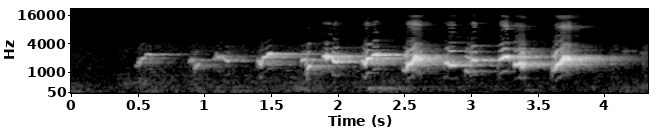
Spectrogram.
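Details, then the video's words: Sooty-headed bulbul delivering its 'ropel' song with 'ngikluk' and 'garuda' touches: an accelerating, ever louder stream of bubbly, liquid whistled notes, closely packed and chattering, over a quiet background. "Burung Trucuk Ropel,ngikluk...ada ngGARUDAnya juga"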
